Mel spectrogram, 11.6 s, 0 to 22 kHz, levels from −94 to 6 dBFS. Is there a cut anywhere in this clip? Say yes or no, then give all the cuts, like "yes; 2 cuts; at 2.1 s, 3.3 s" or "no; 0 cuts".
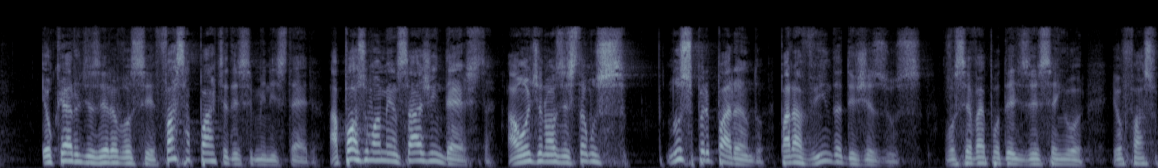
yes; 4 cuts; at 3.2 s, 5.0 s, 7.7 s, 9.3 s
